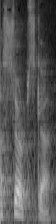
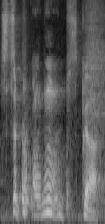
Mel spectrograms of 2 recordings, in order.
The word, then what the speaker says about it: Srpska: Essentially, Bosnia and Herzegovina is divided into the Federation of Bosnia and Herzegovina and the Republika Srpska. I know, it looks like it's pronounced Srpska.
